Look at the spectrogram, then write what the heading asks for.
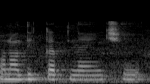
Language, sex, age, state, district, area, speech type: Maithili, female, 45-60, Bihar, Madhubani, rural, spontaneous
